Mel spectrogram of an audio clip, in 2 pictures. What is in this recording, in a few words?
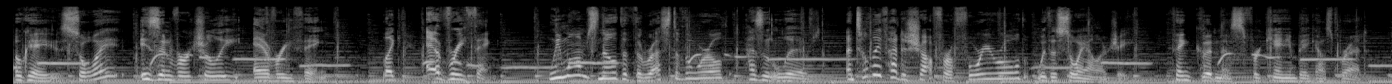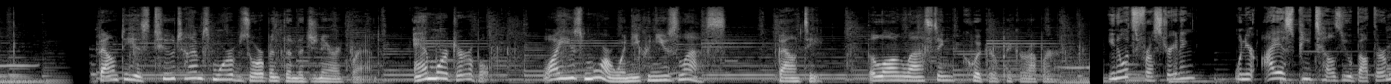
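female, American English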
